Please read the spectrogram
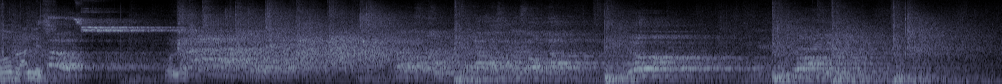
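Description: Indoor basketball game in a large, echoing gym: a referee's whistle sounds briefly near the start as play stops for a foul, then players' voices and shouts carry on with a basketball bouncing and thudding on the wooden floor.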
